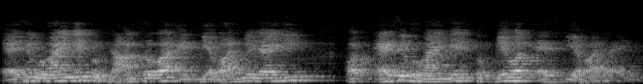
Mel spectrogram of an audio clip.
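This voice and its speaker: Guy teaching shorthand, slow patient step by step, boomy room, sounds far away. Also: sing-song. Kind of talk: classroom lesson at a board. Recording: echoey room, mic far off.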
